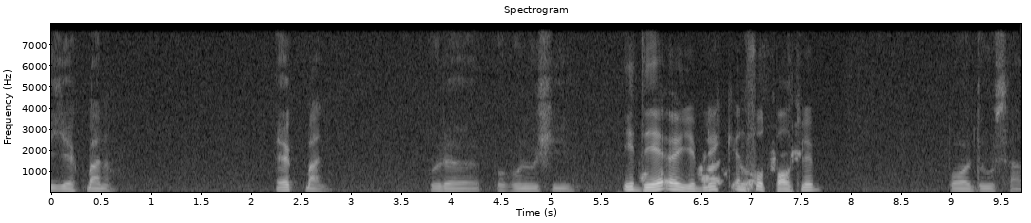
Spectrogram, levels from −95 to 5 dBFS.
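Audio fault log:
5.88–6.00 s, 6.73–6.79 s and 6.98–7.27 s, echo leak: a faint delayed copy of the voice trails the original by 125 ms. It is about 15 dB below the speech in the first and third bursts and roughly 30 dB down in the second. The likely cause is an echo canceller on a loudspeaker end letting some of its microphone pickup through and sending it back. Reverberation would give a smooth decaying tail. This is a discrete repeat at a fixed delay, arriving in short scraps.
6.45–7.78 s, speech suppressed in double talk: across this span the talker's level dips, by around 25 dB at its deepest, for about a second in total. The likely cause is that both sides spoke at once and the echo canceller, unable to separate the local talker from loudspeaker echo, turned everything down. Dropouts from packet loss arrive as clean gaps or glitches. These ducks follow the overlap, and echo scraps still leak through within the same stretch.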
